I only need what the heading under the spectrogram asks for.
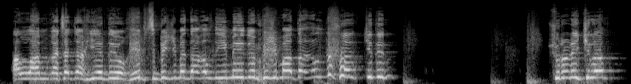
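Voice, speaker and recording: High-voiced excitable young man. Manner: excitable, yelling, slangy. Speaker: gaming YouTuber. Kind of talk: comic dub over gameplay.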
